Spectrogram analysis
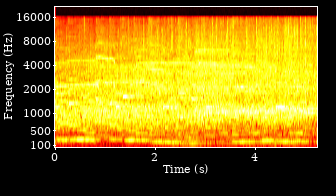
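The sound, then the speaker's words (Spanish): A crowd cheers and whoops to welcome two hosts. The cheering is a loud, continuous roar with shouted whoops and yells rising above it, and it stays at an even level throughout. “Reciban con un fuerte aplauso a Don Diazepam y a Don Lexatin.”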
